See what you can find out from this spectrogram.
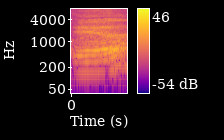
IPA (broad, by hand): ɪə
